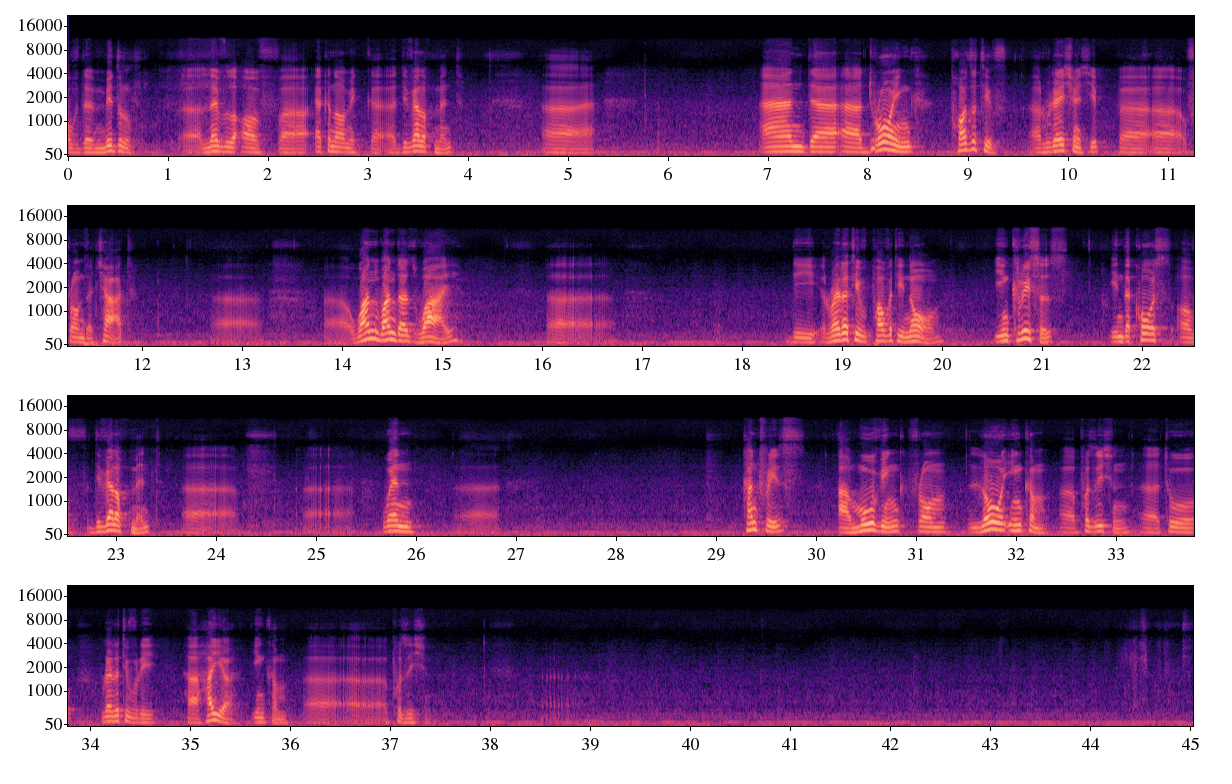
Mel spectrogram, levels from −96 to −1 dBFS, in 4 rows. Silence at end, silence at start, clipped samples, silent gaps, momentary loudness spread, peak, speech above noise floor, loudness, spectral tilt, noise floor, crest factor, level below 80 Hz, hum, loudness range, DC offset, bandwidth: 0 s; 0 s; under 0.1%; none; 26 LU; -8 dBFS; 23 dB; -25 LUFS; -7 dB/octave; -48 dBFS; 20 dB; -48 dBFS; none; 16 LU; under 0.1%; 11.5 kHz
